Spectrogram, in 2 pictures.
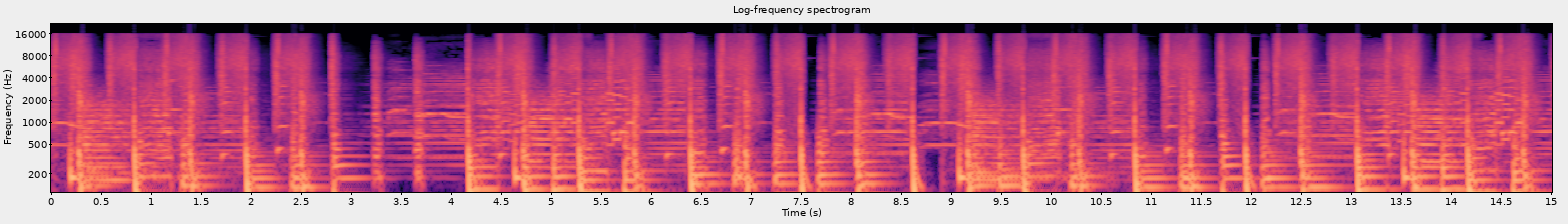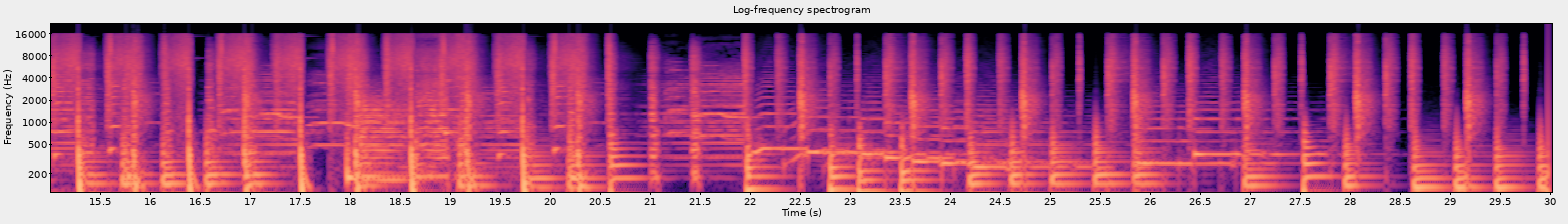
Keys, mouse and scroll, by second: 0.3 scroll down 1, 0.6-1.1 shift+middle drag, 1.1 shift+a, 2.3 middle drag, 2.5-2.9 scroll up 1, 2.9-3.4 shift+middle drag, 3.4 click, 4.0 s, 4.5 middle drag, 4.7 scroll up 1, 5.0 s, 5.8 middle click, 6.1 click, 6.5-7.4 middle drag, 7.4 KP_1, 7.5-7.9 scroll up 3, 7.9 shift+middle click, 8.5 Tab, 8.9 1, 9.0 alt+z, 9.2 click, 9.4 click, 10.4 e, 11.9 r, 12.4 g, 13.9 shift+middle click, 14.3 g, 16.0 ctrl+z, 16.3 s, 17.0 shift+middle click, 17.6 scroll down 2, 17.9 Tab, 18.4 alt+z, 18.5 scroll down 1, 18.6 scroll up 1, 18.9-19.5 middle drag, 19.5 KP_1, 19.8 scroll up 1, 20.1 Tab, 21.0 alt+z, 21.3 click, 21.6 shift+middle click, 22.2 ctrl+x, 22.6 scroll down 1, 22.7 shift+middle click, 23.0 a, 24.0 click, 25.3 alt+z, 25.4 scroll down 2, 25.5 middle click, 26.0-26.6 scroll up 1, 26.6 Tab, 26.9-28.9 drag, 28.9 scroll down 1, 29.0 middle click, 29.6 Tab, 29.8-30.0 scroll up 4.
